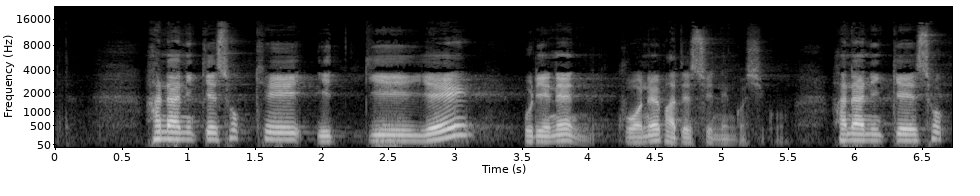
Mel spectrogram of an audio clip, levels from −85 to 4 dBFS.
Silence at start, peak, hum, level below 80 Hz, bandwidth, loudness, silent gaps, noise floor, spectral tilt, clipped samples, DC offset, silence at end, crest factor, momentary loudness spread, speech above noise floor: 0.7 s; 0 dBFS; none; -54 dBFS; 15.5 kHz; -20 LUFS; none; -50 dBFS; -4.5 dB/octave; under 0.1%; under 0.1%; 0.05 s; 20 dB; 15 LU; 30 dB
